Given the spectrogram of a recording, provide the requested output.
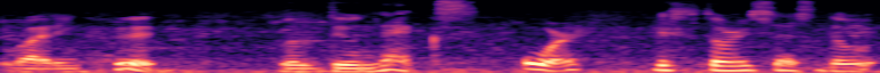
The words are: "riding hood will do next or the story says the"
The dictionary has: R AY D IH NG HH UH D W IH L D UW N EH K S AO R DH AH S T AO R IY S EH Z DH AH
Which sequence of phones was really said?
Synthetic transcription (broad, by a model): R AY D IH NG HH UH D W IH L D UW N EH K S AO R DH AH S T AO R IY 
